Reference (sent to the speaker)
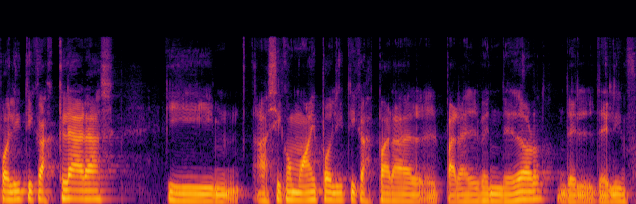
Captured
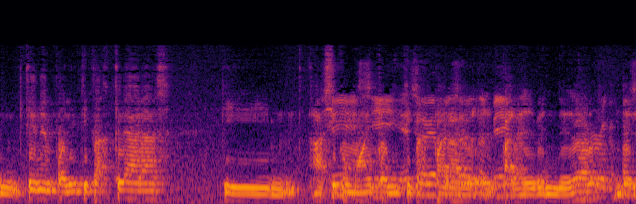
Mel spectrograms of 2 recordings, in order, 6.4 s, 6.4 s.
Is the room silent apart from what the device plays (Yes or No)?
No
